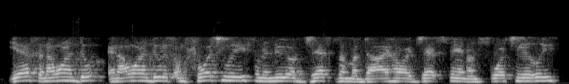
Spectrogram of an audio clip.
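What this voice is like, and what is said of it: New York accent. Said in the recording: “the way you said "unfortunately" means you're from my neck of the woods. Where are you? Are you a Queens guy? ... I can hear it from your accent.”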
